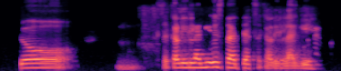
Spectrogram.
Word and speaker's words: ض: Ya, jadi kesalahan sering terjadi. Biasanya nanti itu kita akan mengubahnya dengan bunyi huruf dal. Biasanya itu. Kalau Umi mendekati huruf dal pengucapannya yang saya dengar. Do itu pakai ujung lidah ya. Dal itu menggunakan lidah ya. Jadi harusnya kita tidak dengan ujung lidah, tapi kita gunakan tepinya, gitu ya, tepinya. Do.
